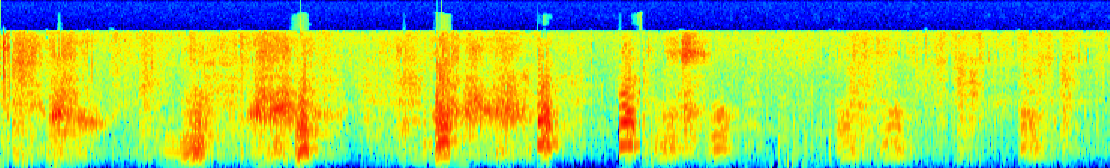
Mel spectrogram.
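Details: Kuvasz named Zoltan playing in the snow with a young boy, giving short loud barks at irregular intervals, mixed with a person's calls and voices.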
